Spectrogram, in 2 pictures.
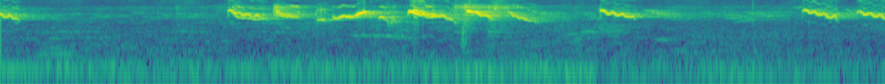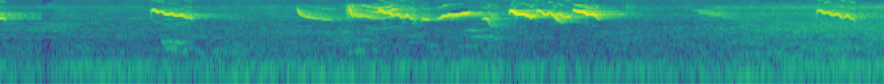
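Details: Kecial kuning, the Lombok white-eye, calling with sharp ciak ciak notes meant to provoke other white-eyes into singing; high, downslurred chirps come in bursts and clusters with short pauses, over a low steady hum.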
